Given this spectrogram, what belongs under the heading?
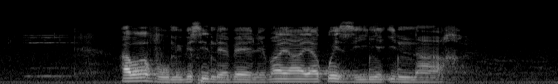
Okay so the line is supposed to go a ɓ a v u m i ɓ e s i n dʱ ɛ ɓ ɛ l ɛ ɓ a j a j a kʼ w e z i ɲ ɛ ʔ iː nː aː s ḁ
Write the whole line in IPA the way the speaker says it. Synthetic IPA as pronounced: a ɓ a v u m i ɓ e s i n dʱ ɛ ɓ ɛ l ɛ ɓ a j a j a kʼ w e z i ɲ ɛ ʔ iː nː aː x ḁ

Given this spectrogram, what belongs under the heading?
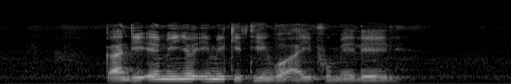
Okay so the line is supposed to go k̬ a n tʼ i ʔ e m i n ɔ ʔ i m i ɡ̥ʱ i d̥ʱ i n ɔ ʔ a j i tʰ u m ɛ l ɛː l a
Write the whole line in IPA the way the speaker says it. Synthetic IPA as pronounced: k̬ a n tʼ i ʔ e m i ɲ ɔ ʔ i m i ɡ̥ʱ i d̥ʱ i ŋ ɔ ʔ a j i pʰ u m ɛ l ɛː l ɛ

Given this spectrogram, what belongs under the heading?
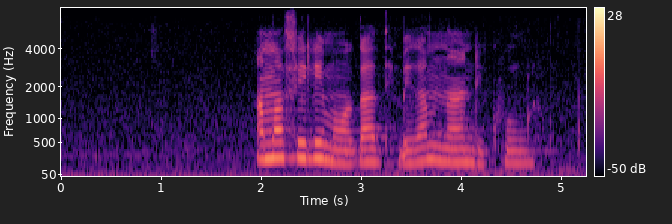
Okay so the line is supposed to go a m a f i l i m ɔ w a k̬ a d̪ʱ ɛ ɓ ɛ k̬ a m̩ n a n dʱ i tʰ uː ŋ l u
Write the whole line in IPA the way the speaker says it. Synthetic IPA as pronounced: a m a f i l i m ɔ w a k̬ a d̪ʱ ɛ ɓ ɛ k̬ a m̩ n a n dʱ i kʰ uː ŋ l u

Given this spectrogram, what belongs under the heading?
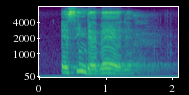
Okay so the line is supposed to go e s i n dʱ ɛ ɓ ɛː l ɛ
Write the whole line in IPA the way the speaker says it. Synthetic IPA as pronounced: e s i n dʱ ɛ ɓ ɛː l ɛ

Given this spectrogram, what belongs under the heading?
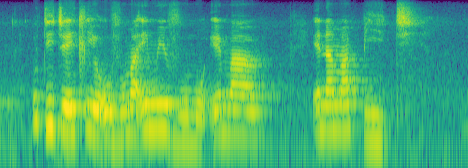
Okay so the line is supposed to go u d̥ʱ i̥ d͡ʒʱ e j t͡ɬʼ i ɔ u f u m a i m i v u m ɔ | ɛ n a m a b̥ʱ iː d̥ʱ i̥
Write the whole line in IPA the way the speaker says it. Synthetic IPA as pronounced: u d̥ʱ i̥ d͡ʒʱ e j t͡ɬʼ i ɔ u v u m a i m i v u m ɔ | ɛ n a m a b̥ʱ iː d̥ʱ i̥

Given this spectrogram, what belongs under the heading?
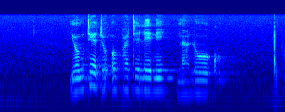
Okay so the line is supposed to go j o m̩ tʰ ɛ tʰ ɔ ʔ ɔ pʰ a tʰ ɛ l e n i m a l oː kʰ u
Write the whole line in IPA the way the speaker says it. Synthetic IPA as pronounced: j o m̩ tʰ ɛ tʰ ɔ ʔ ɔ pʰ a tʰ ɛ l e n i n a l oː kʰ u

